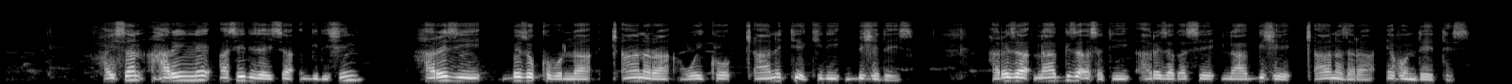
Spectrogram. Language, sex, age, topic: Gamo, male, 25-35, government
